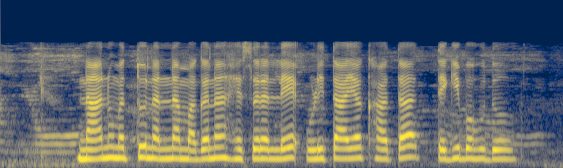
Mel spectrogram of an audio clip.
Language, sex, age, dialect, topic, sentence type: Kannada, female, 18-24, Dharwad Kannada, banking, question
